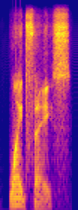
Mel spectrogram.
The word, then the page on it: whiteface: British English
